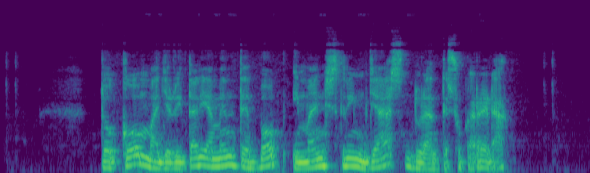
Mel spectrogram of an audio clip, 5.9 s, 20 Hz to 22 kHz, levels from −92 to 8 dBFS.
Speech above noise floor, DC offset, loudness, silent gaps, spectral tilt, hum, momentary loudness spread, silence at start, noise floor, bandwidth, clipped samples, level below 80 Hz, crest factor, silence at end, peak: 46 dB; under 0.1%; -20 LUFS; none; -5.5 dB/octave; none; 6 LU; 1 s; -66 dBFS; 9.2 kHz; under 0.1%; -50 dBFS; 14 dB; 0.85 s; -8 dBFS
